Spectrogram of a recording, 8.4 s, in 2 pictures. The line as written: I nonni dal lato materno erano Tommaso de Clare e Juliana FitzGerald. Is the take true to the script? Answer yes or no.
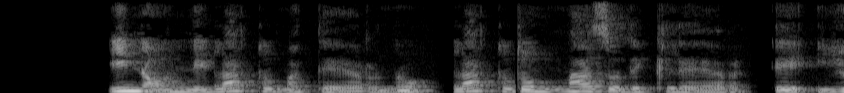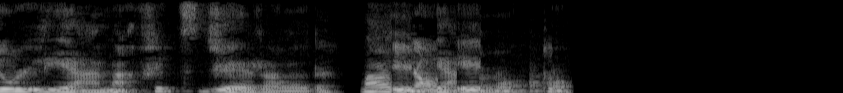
no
